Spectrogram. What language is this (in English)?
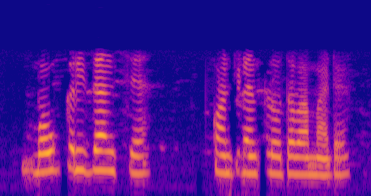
Gujarati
